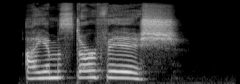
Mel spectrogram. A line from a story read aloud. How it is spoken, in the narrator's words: shrieking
